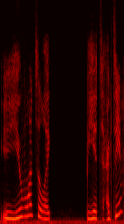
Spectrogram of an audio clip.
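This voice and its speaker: An impulsive young woman wrestler in a video game story, with a high voice. She talks casually and earnestly, full of expression. The sound is slightly dull. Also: expressive, unhurried, a little mellow. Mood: excited. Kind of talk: casual game cutscene acting.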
